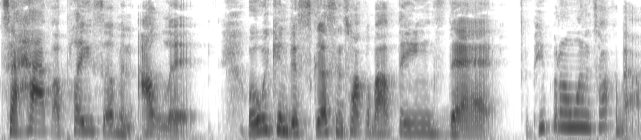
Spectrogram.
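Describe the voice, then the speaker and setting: A woman's bright, sharp yet warm tone with vocal fry, lively intonation and a fairly slow pace, in a very clean recording with a silent background. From Detroit, Michigan. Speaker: podcast host. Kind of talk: motivational monologue. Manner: casual, warm.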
